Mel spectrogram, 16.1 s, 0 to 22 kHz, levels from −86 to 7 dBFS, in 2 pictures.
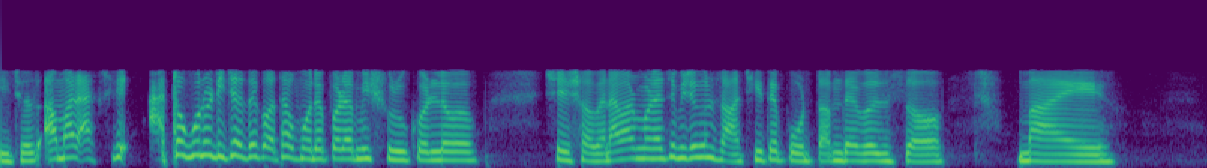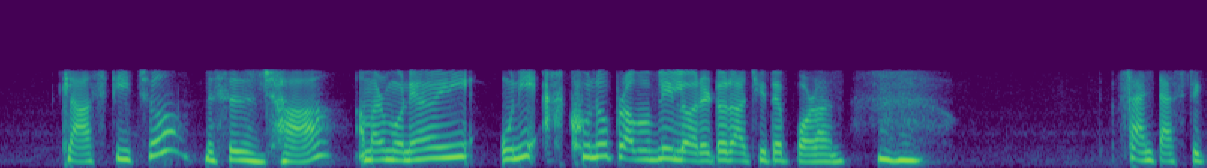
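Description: No technical faults are audible.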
